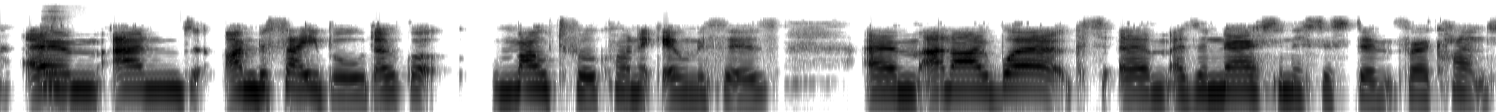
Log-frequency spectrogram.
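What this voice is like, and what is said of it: British accent. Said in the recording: “I love ... accent ... really cool accents ... I live in the UK, as you said about my accent”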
